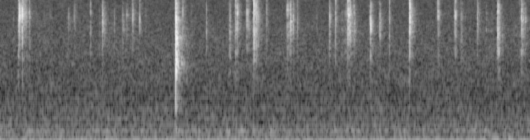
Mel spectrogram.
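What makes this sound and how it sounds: Long-nailed fingers scoop handfuls of small, solid, dark, glossy glass marbles from a pile and roll them in the palm, so the marbles click against each other. About eighteen quiet, bright, sharp clicks come at irregular intervals, each dying away almost instantly, over a faint low hum.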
